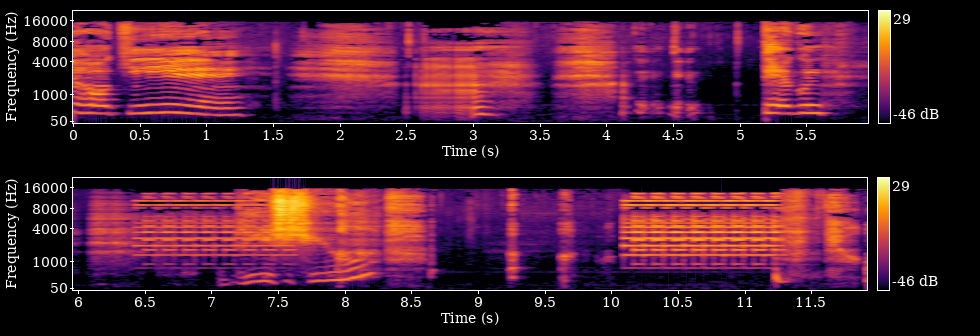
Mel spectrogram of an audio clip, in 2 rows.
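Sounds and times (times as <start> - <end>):
speech: 0.1 - 1.8, 2.6 - 3.4, 4.1 - 6.2, 7.1 - 8.6
telephone ringing with electronic trill: 6.4 - 7.8, 10.1 - 11.6.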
